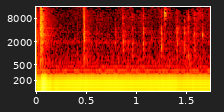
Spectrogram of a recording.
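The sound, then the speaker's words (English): Irregular, light clicks of typing on a computer keyboard over a steady low electrical hum, with no voices, as a person types a Google search for most WWE tag team championships. “I'm typing most WWE”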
